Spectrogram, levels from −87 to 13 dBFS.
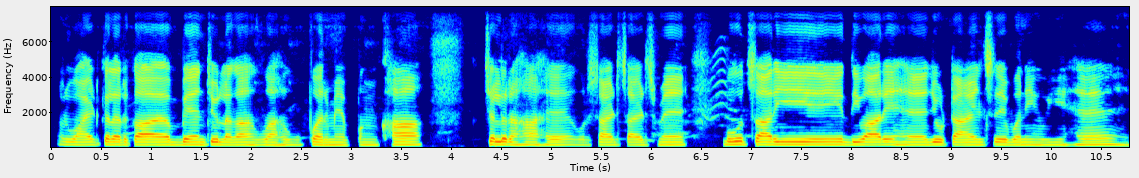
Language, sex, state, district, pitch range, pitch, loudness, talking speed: Hindi, male, Uttar Pradesh, Jalaun, 150-160 Hz, 155 Hz, -17 LUFS, 155 wpm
